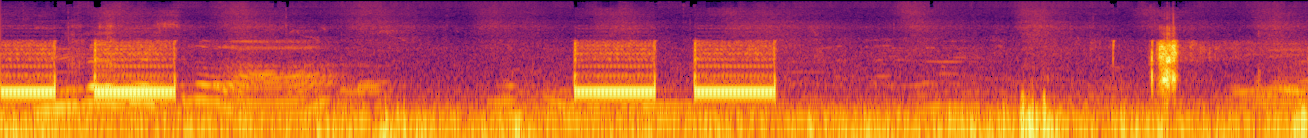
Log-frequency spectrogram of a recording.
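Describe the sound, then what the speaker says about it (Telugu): A telephone call is dialed with two pairs of sharp, steady electronic tones separated by a pause, and a quiet voice murmurs between them in a small room. "అన్నకు కాల్ చేసి నేను మాట్లాడతా"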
